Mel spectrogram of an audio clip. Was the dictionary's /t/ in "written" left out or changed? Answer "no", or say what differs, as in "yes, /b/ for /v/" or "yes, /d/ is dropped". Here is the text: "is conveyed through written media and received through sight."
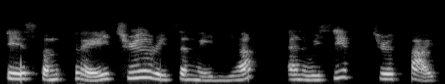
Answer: yes, /s/ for /t/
